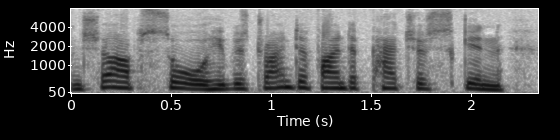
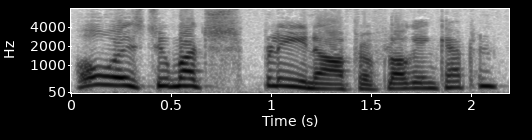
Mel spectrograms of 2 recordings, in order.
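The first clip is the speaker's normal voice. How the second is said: high-pitched officer's remark; brusque colonel; 8 semitones higher than usual. Acted. Colonel addressing the captain after bleeding, brusque. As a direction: pitch it high, querying at the end.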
